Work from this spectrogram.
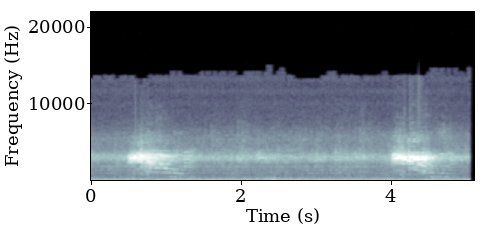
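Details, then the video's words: Male Bengal cat crying because he wants to go upstairs: two drawn-out, high, plaintive meows with falling tails, spaced about three and a half seconds apart, over a steady low hum. "bengal cries"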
